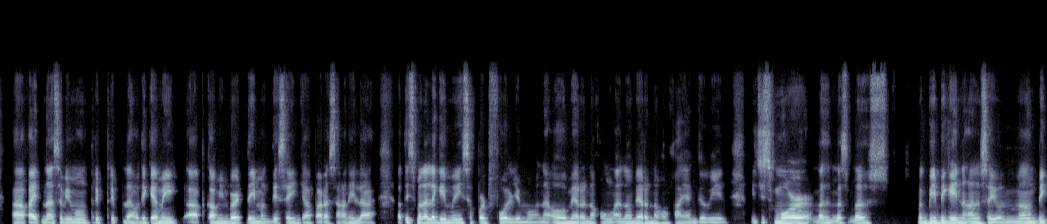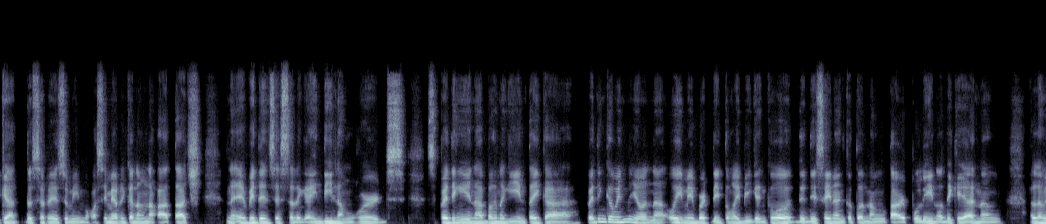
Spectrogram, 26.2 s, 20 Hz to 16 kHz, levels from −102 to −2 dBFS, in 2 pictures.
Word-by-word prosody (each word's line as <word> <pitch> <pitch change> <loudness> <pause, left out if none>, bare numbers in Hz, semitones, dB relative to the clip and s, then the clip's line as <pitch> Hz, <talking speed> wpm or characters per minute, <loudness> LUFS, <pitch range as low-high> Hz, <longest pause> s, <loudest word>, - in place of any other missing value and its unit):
Ah 135 0 +2
,kahit 145 +1 +5
na 145 0 +1
sabihin 135 -2 -1
mong 135 -1 0
trip-trip 135 +4 -7
lang 130 -2 -1
o - - -6
di 120 - -2
kaya 115 0 +4
may 115 -1 +1
upcoming 115 -1 0
birthday 125 -2 +3
mag-design 110 +2 -3
ka 115 -3 -4
para 105 -2 -2
sa 100 0 -7
kanila, 100 -3 -2 0.3
at - - -5
least 155 0 -4
malalagay 135 -1 +4
mo 130 - 0
yun 130 0 -1
sa - - -5
portfolio 100 -4 0
mo 90 0 -6
na, 95 - -5
o 115 -1 +3
meron 110 -1 0
akong 105 -1 -7
ano, 110 +1 -2
meron 110 +1 +1
akong 115 0 -6
kayang 105 0 -5
gawin, 95 0 -5 0.3
which 135 - -11
is 160 - -6
more 125 -1 +7
ma 125 - +2
mas 125 0 -2
mas 125 0 -1 0.4
magbibigay 120 +1 +3
ng 120 - +1
ano 115 +1 +1
sa'yo 100 -3 0
ng 110 +1 +1
bigat 105 0 +2
dun 105 0 -2
sa - - -3
resume 105 -1 -2
mo, 95 - -6
kasi - - -6
meron 110 0 0
ka 110 - 0
nang 110 0 -1
naka-attach 105 -2 -1 0.3
na 115 - -1
evidences 110 -1 +1
talaga 95 -2 -2
hindi 110 +2 +1
lang 110 -2 0
words. 105 -3 -3 0.2
So, - - -12
pwedeng 120 +2 +4 0.2
habang 115 0 +1
naghihintay 110 +1 -1
ka, 100 -2 -1 0.2
pwedeng 210 0 0
gawin 185 -2 +1
mo 195 - -1
yun 140 -4 0
na, 130 -1 -3
"Uy 155 -2 +3
may 120 -2 0
birthday 115 0 +1
tong 115 -1 -4
kaibigan 105 -2 -1
ko 120 -2 +5
de-designan 105 +2 -1
ko 105 - -5
'to - - +2
ng 105 -1 -3
tarpaulin", 100 +3 +1
o 100 - -1
di 110 - 0
kaya 110 0 +2
ng 100 0 -5 0.3
alam 120 0 +2
110 Hz, 200 wpm, -23 LUFS, 105-120 Hz, 0.4 s, more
